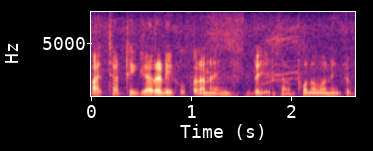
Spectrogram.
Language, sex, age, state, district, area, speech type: Santali, male, 45-60, Odisha, Mayurbhanj, rural, spontaneous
